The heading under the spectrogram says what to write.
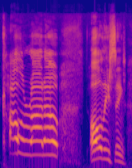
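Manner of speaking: venting about tickets from another state; exasperated. Real, not acted. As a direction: throw Colorado up in outrage. Echoing the surprising state.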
